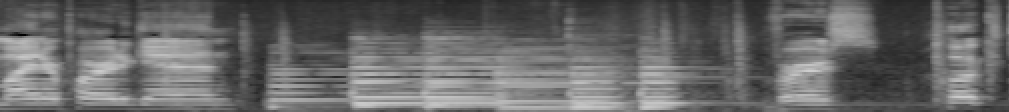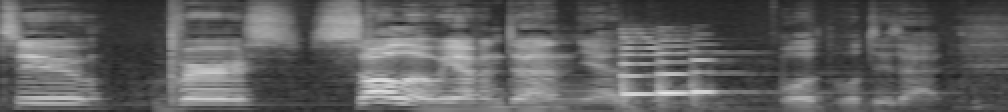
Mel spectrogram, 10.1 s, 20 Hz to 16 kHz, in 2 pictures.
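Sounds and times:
piano chords: 0:01.3 - 0:04.0, 0:08.0 - 0:09.7.

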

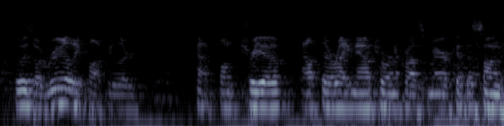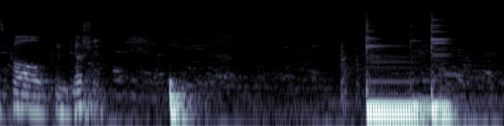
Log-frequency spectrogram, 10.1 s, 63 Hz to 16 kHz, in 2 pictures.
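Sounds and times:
funk band playing: 0:08.7 - 0:09.7
loud low chord: 0:08.7 - 0:09.7.

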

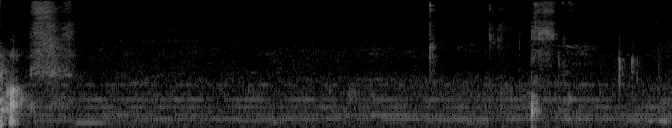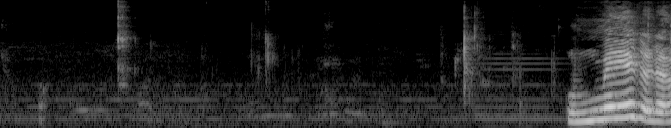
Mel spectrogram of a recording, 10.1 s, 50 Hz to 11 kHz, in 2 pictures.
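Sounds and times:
quiet chewing: 0:06.9 - 0:07.7.

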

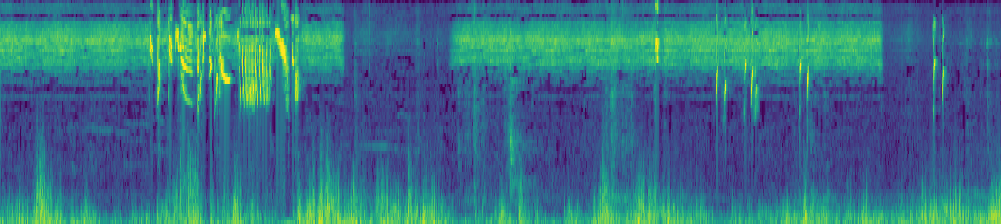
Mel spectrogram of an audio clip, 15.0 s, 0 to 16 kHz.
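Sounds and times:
steady high buzzing: 0:00.0 - 0:05.2, 0:06.8 - 0:13.3
low rumbling on microphone: 0:00.0 - 0:15.0
bird call notes: 0:00.9 - 0:05.1, 0:09.7 - 0:13.2.

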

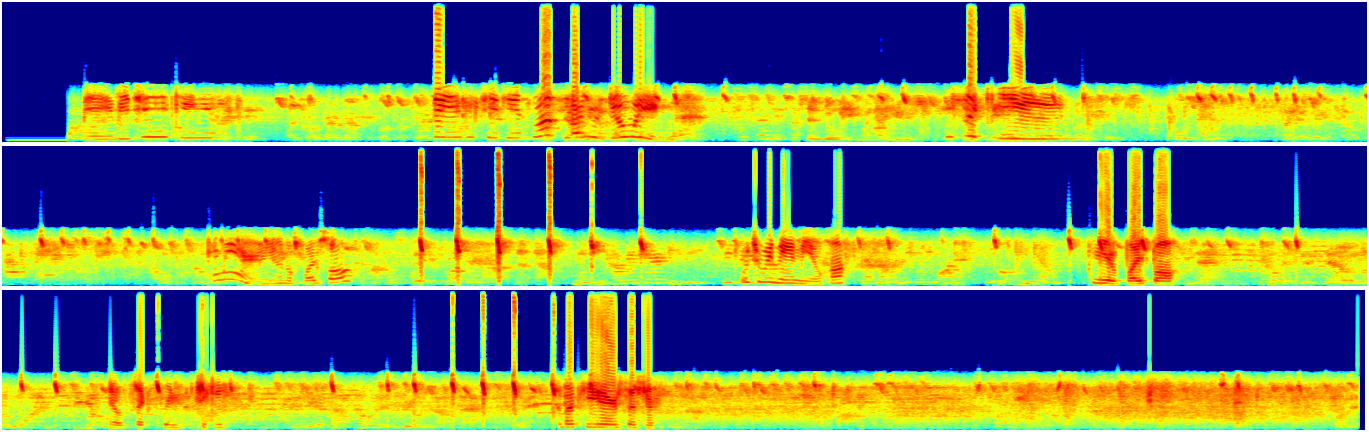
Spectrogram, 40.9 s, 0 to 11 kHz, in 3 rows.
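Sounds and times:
chicks peeping: 0:00.8 - 0:40.9.

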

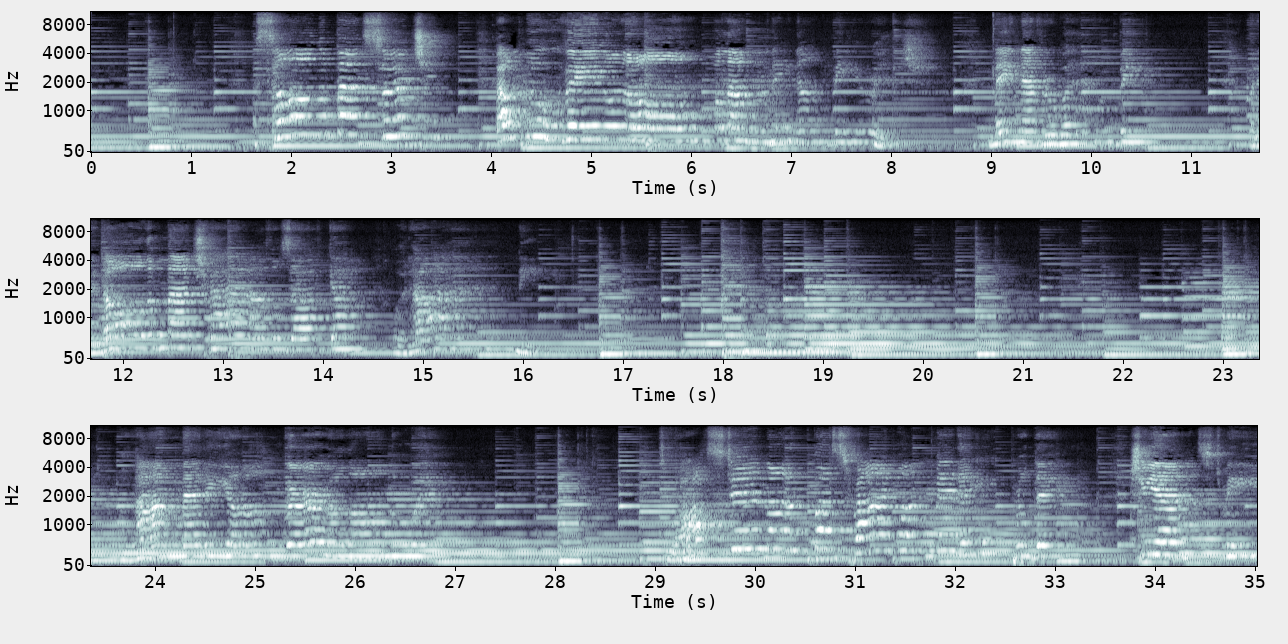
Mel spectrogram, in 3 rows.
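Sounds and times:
acoustic guitar strumming: 0:00.0 - 0:35.0
electric guitar lead lines: 0:00.0 - 0:35.0
person singing: 0:23.6 - 0:27.4, 0:29.0 - 0:35.0.

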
